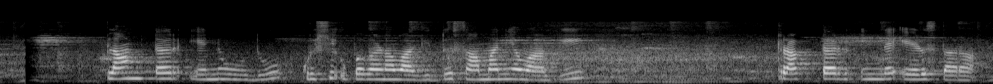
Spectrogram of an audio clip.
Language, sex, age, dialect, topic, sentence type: Kannada, female, 18-24, Central, agriculture, statement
